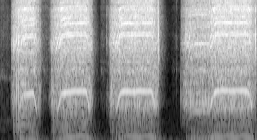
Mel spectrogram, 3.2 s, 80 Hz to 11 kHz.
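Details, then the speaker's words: DeWalt DCH273 SDS rotary hammer after service and reassembly, tested in chisel mode: four short trigger bursts of motor whine with a fast, even rattle of blows; normal hammer action. "hear hammering. That's hammering in chisel mode. So if it's hammering in chisel mode, it'll be hammering in drill mode."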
